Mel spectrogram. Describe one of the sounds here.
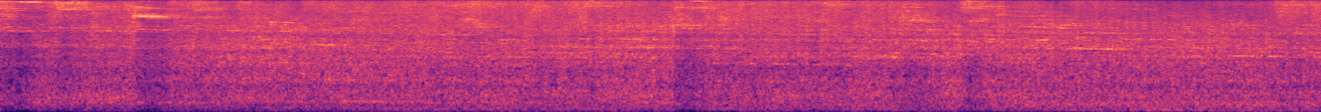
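Train wheels squeal and screech against the rails.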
